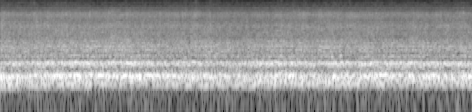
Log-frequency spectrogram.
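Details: Honey bees swarming busily around an established Michigan hive on the first warm spring day, pollen from tree buds; steady droning buzz from many wings, a smooth unbroken hum throughout.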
